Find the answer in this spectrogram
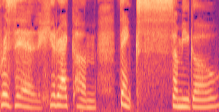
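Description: Speaking very slowly, a female-sounding voice at medium pitch uses a put-on character voice.

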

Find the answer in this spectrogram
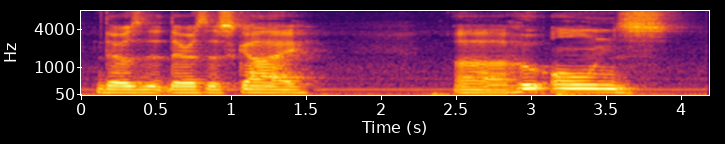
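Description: A man speaks in a medium pitch with monotone, flat intonation. Noticeable background noise sits behind him. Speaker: sports podcast co-host. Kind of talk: casual chat. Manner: casual, chatty.

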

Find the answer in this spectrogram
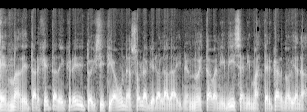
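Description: At a moderate pace with hardly any pauses, a man speaks in a very deep, low pitch with lively intonation. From Argentina, Jujuy. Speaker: retired footballer. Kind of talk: interview.

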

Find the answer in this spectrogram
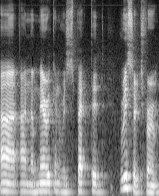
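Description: A man with a Spanish accent speaks at a fairly slow pace, his fairly high voice bright and sharp in tone. The recording is very clean, with a silent background. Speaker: finance YouTuber. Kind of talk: solo video commentary.

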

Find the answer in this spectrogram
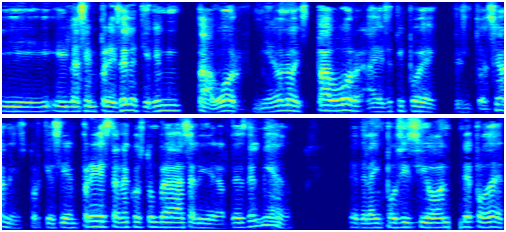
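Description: A medium-pitched man's voice with a Colombian Paisa accent, fairly even intonation and a moderate pace, in a dry, close sound with no echo. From Medellín, Colombia. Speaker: philosopher, musician and university teacher. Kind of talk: live online talk show. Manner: halting, many repetitions.

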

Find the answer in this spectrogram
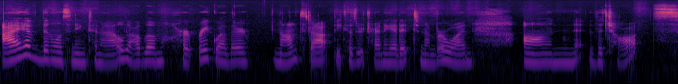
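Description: Using a raspy put-on character voice, a woman speaks at a medium pitch and a moderate pace with fairly even intonation.

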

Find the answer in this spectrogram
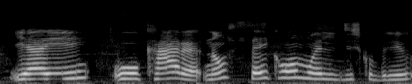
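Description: Very slow pace with ordinary pitch variation. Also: woman. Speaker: YouTuber and blogger. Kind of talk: casual chat.

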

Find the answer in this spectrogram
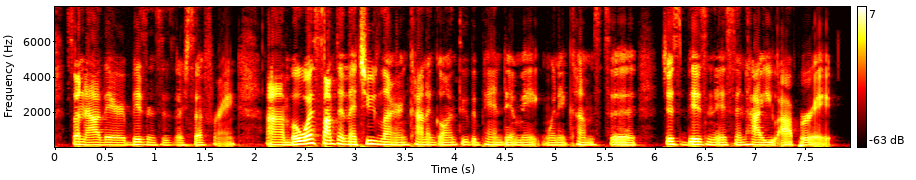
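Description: Vocal fry at a very fast pace, with fairly even intonation. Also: woman, very deep, low pitch for a woman. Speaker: podcast host. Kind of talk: casual interview chat. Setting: studio.

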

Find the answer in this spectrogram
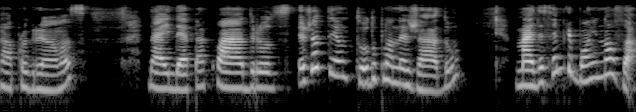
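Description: A woman speaks in a plain, everyday voice at a moderate pace. Her pitch is fairly high, and the background is quiet. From Fortaleza, Ceará, Brazil. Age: 20s. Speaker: podcast host. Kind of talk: casual solo podcast introduction.

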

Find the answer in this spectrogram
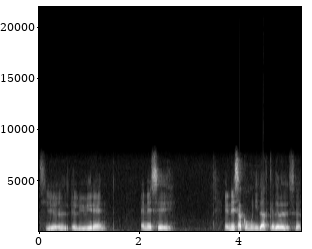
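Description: The delivery is fairly slow and monotone, with flat intonation, long and frequent pauses, and big swings in loudness. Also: man, fairly low pitch for a man. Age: young. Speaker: podcast host. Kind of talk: casual interview.

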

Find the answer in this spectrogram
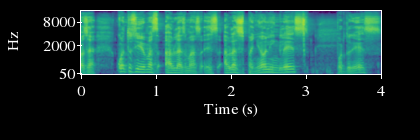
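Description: An ordinary speaking voice from a man at a fairly quick pace, with ordinary pitch variation. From Mexico. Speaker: podcast host. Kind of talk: casual interview.

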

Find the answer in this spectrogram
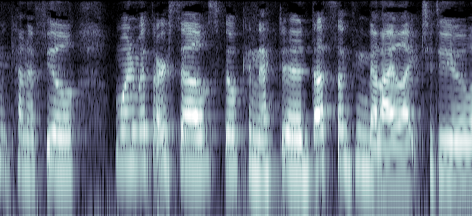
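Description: Fairly high-pitched and moderately paced, a normal speaking voice from a woman, its intonation fairly even. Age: 20s. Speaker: podcast host. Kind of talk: casual solo podcast monologue.

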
